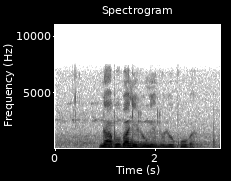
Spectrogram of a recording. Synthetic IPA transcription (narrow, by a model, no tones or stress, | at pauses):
naɓɔɓaneluŋɛlɔlokʼuːɓa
